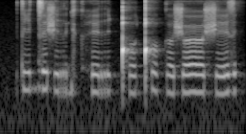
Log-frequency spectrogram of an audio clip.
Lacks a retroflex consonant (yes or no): yes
